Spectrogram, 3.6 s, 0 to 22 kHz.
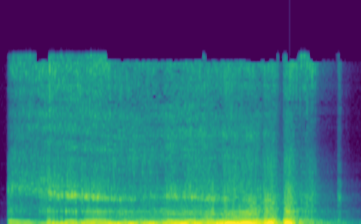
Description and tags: Vocalised farting noise #1. Recorded and processed on Audacity 1.3.12
comedy, farts, vocalised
